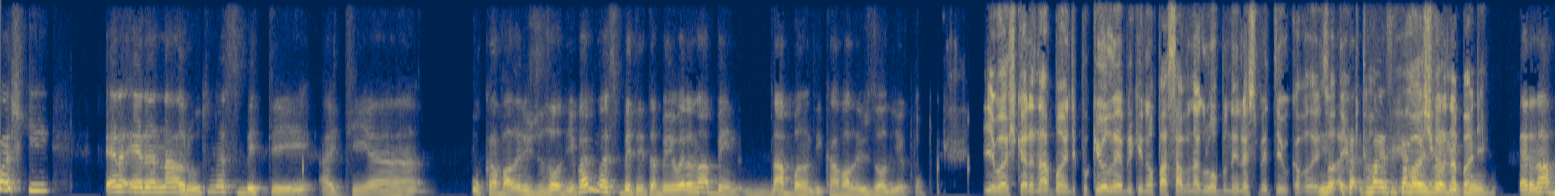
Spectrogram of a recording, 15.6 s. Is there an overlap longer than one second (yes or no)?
yes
